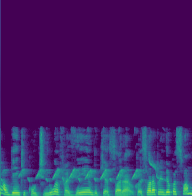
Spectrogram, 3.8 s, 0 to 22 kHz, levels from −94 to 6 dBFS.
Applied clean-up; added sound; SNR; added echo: classical method log-MMSE.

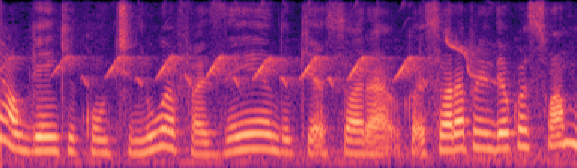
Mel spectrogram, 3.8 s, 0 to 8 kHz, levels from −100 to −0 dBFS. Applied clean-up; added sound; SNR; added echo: none; Chirp, tweet; 17 dB; none.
